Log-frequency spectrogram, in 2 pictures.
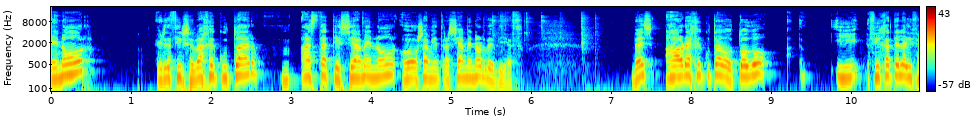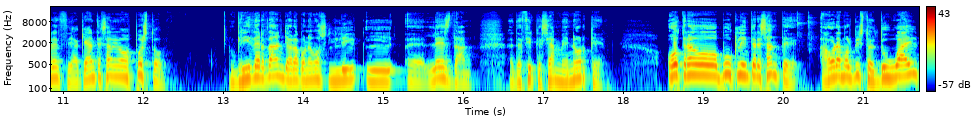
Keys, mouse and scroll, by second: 0.0-0.5 typing, 5.2-6.6 typing, 18.0-20.2 scroll down 1, 20.2 scroll down 1, 20.3 ctrl+l.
